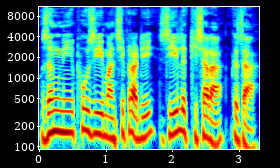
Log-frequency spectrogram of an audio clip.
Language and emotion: Bodo, neutral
